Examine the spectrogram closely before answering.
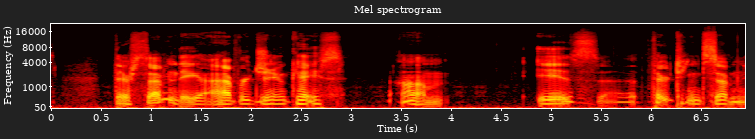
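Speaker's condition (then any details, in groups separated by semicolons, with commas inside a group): Multiple sclerosis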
